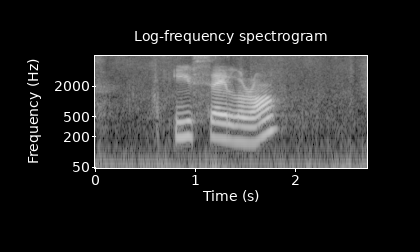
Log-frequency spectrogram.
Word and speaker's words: Yves Saint Laurent: So Yves Saint Laurent, that's how you say it.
